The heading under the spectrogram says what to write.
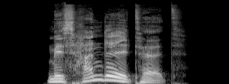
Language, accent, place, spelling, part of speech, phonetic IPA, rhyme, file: German, Germany, Berlin, misshandeltet, verb, [ˌmɪsˈhandl̩tət], -andl̩tət, De-misshandeltet.ogg
- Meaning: inflection of misshandeln: 1. second-person plural preterite 2. second-person plural subjunctive II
